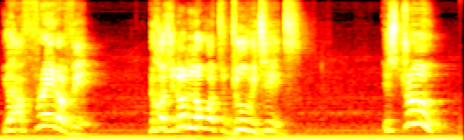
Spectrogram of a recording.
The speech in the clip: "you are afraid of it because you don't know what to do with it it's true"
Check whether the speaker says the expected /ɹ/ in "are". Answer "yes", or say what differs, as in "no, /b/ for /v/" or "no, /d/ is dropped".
yes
